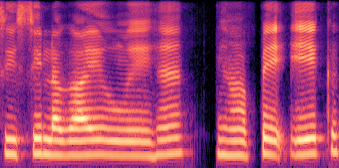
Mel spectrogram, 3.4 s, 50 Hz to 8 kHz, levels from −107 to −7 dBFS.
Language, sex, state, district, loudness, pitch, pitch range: Hindi, female, Haryana, Charkhi Dadri, -16 LUFS, 220 Hz, 210-230 Hz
